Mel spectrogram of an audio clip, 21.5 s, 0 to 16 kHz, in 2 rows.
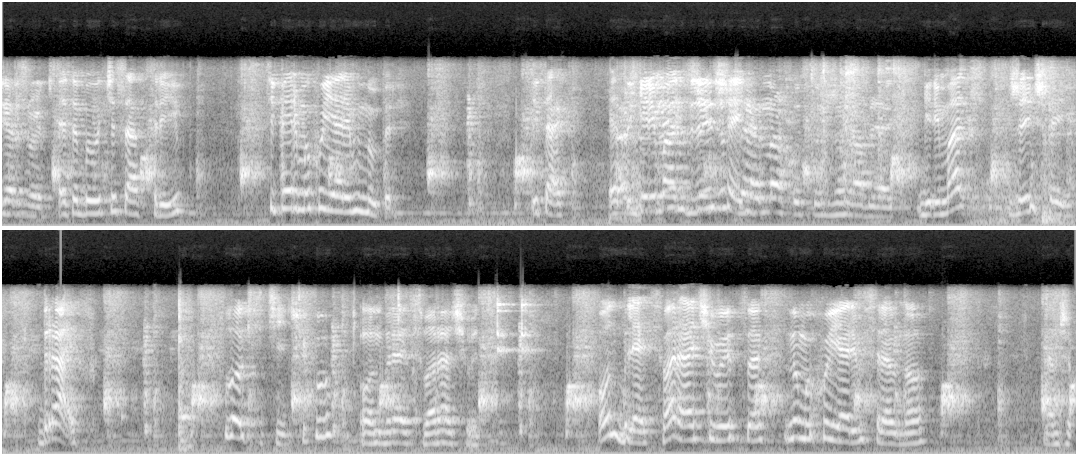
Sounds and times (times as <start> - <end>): Speech: 21.2 - 21.4.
